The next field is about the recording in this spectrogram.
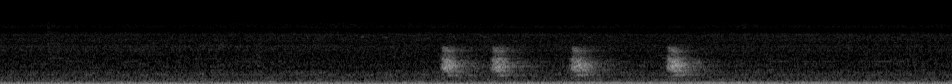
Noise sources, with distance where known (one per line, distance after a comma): dog barking or whining, near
